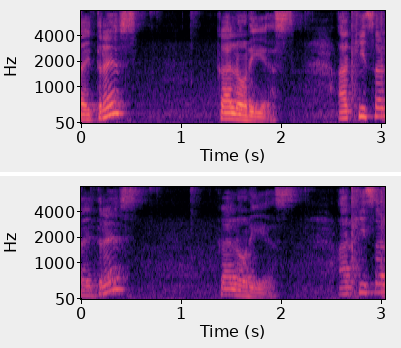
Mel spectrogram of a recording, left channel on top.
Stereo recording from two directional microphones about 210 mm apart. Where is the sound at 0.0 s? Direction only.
50° left (ahead or behind).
